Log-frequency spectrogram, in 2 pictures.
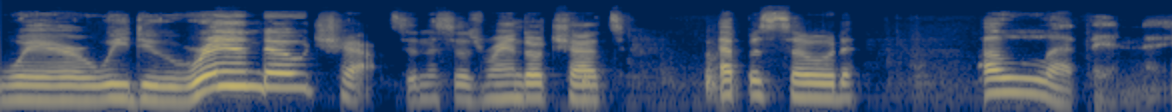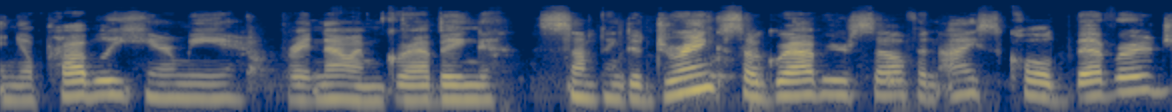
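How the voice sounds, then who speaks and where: Soft-spoken and fairly slow, a woman talks at a medium pitch with ordinary pitch variation and big swings in loudness, the sound dry and close with no echo. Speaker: vlogger. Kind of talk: casual livestream chat. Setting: live stream at home. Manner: quiet, soft-spoken.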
